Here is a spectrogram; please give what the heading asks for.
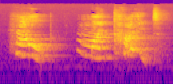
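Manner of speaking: high-pitched alarmed cry; crying out for help. A narrator's reading. Boy calls for help with his stuck kite, crying out. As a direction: call out in distress over a kite. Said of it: "cried Pedro".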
